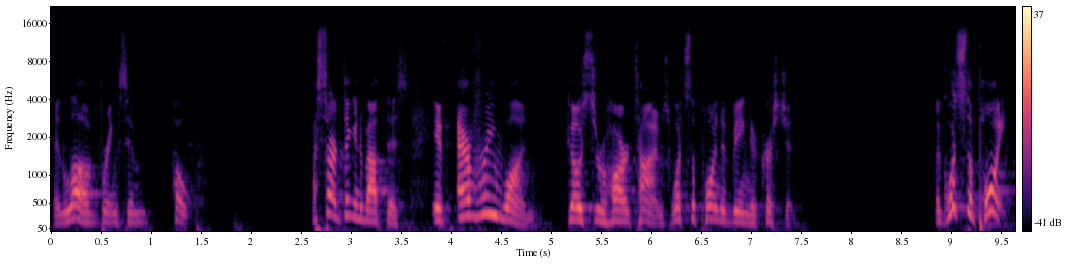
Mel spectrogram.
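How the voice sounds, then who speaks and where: A man in his thirties delivers a sermon as a pastor, his voice sitting high for a man. He swings from loud, urgent bursts down to soft, hushed lines. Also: animated, normal speed.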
